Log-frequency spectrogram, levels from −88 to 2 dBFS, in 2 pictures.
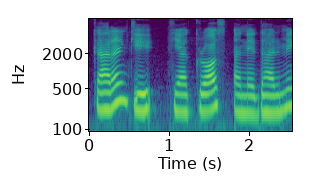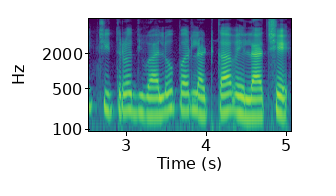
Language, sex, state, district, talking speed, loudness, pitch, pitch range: Gujarati, female, Gujarat, Valsad, 130 wpm, -18 LUFS, 200 Hz, 190-215 Hz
